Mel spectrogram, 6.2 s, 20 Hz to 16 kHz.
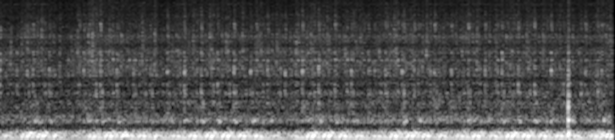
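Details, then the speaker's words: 1959 Ford F100 with a 302 ci (5.0 L) V8, 650 cfm carburettor and C4 transmission: a lumpy, shaking idle with irregular bumps and occasional exhaust pops, a misfire. The bank temperatures differ. Backfire or detonation is suspected, cause unconfirmed. "But that's a rough idle. See how it's kind of shaking back and forth? That's not what should be going on. You can hear it in the sound, too. It's misfiring. And it makes a pop every once in a while."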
